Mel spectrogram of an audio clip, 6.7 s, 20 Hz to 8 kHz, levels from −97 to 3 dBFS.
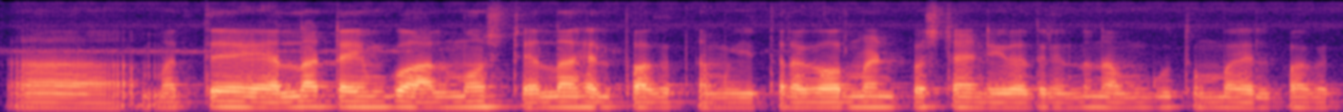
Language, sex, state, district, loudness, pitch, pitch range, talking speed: Kannada, male, Karnataka, Shimoga, -17 LUFS, 105 Hz, 100-110 Hz, 170 wpm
